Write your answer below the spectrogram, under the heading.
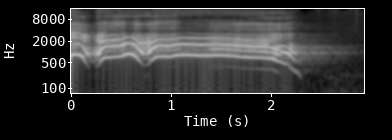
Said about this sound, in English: And then there was this shrill sound. It pierced the night. The sound of a rooster crowing slowly.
